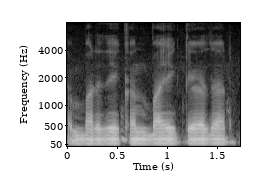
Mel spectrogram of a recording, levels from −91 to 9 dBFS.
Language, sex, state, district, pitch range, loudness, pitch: Chakma, male, Tripura, West Tripura, 85-90 Hz, -15 LUFS, 85 Hz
